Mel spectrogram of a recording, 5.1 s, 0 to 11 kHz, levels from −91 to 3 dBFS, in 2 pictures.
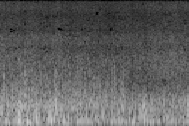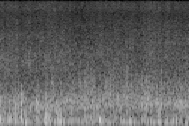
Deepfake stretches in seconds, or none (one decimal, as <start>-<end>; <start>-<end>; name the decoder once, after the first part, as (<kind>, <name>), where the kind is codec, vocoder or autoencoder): none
